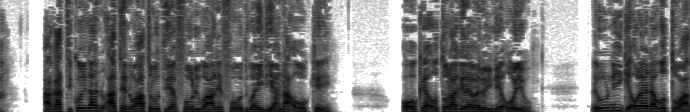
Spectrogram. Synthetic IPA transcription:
aɣatikoiɣanuʔatenewatoɾutiɾɛfoɾiwaɾefoːðiwaiɾianaʔokḛ | okɛotoɾaɣeɾɛwɛɾoineʔojo̰ | nʔeuniːɡeoɾɛdaɣotwa

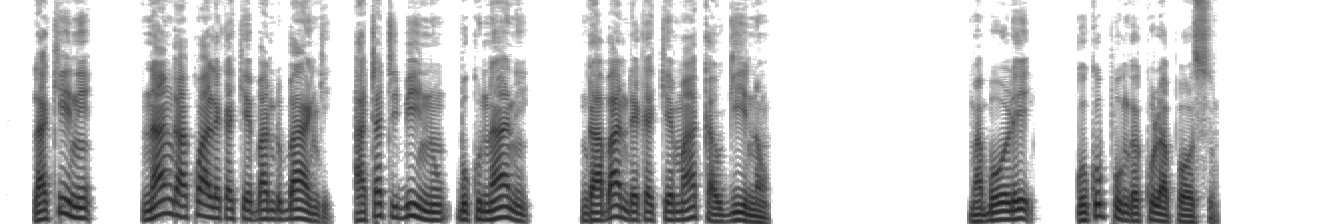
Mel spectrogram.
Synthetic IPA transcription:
lakini | naŋɡakwalɛkakɛbandubaŋɡi | atatibinubukunani | ŋɡabandɛkakɛmakauɡinɔ | mabɔlɛ | ɡ̥ukupuŋɡakulapɔsṵ

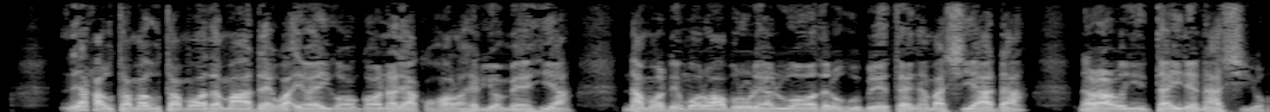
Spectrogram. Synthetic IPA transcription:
neakaɾutamaɣutamɔðɛmaːdɛɣwa̰ʔeɔjaiɣɔɡɔnaɾeakohɔɾɔɦɛɾiɔmɛɦia | namɔnemwɔɾowaboɾoɾeaɾuɔðɛɾohubeɾetɛɲamaɕiada | naɾojaɾoɲitainɛnaɕiɔ̰

